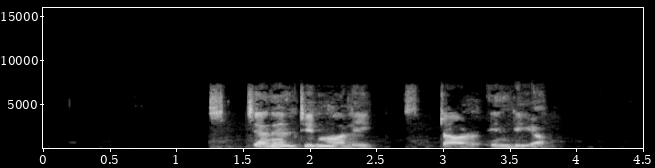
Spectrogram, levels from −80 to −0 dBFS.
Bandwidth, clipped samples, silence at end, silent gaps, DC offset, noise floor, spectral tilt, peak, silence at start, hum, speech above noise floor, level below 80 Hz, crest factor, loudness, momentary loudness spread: 7.6 kHz; under 0.1%; 0.7 s; none; under 0.1%; -80 dBFS; -3.5 dB/octave; -2 dBFS; 1.25 s; none; 62 dB; -64 dBFS; 18 dB; -18 LUFS; 12 LU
